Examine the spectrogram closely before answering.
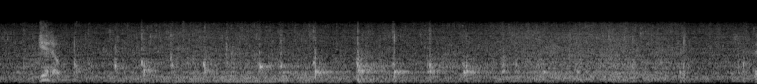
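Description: Horse hooves clop on cobblestones as a carriage pulls away.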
